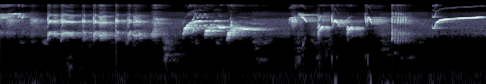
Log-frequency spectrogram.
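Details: Orange-headed thrush, a kept bird after its moult, delivering a rolling song: rapid varied high phrases of chirps, trills and sweeping whistles, with a rising slurred whistle near the end.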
